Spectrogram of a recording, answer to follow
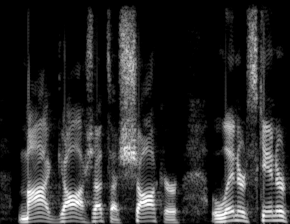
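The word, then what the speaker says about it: Lynyrd Skynyrd: Leonard Skinnard. Pronounced Leonard Skard.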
